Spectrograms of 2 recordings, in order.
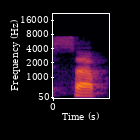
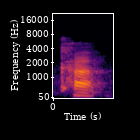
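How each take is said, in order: First: The word begins with an s sound. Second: The word begins with a k sound. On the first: The speaker calls it wrong. "doo ko liyee saap déedéet" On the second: The speaker calls it right. "kon boobaa kaap la"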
